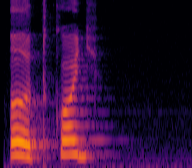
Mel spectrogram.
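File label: "ӧткодь", Komi, female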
